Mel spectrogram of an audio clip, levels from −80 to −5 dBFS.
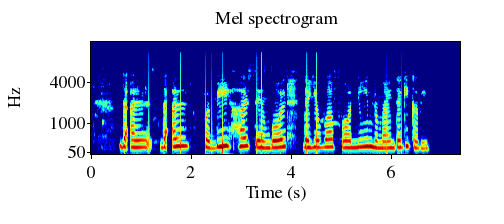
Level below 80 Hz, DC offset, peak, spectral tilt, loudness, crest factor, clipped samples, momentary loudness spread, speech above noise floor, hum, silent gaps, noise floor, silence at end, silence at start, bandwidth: -46 dBFS; under 0.1%; 0 dBFS; -7.5 dB/octave; -13 LUFS; 14 dB; under 0.1%; 9 LU; over 78 dB; none; none; under -90 dBFS; 0.65 s; 0.55 s; 6.4 kHz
